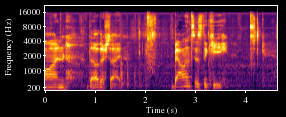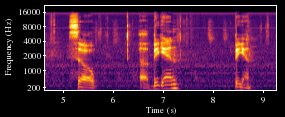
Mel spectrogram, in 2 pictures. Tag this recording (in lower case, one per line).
speech
inside a small room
